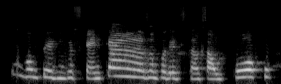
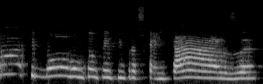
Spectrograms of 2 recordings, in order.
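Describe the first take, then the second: First: Higher and fast, gushing imitation; fast mock delight. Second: Higher, cheery imitated "Ah, que bom"; light pretend glee at staying home; mock delight. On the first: People excited to rest at home, fast higher gushing imitation. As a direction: rattle it off like an eager holiday-maker. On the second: People glad about lockdown, lightly voiced cheerful delight. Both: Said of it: "muitas pessoas dizendo".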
